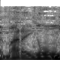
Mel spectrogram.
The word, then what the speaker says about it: Maranhão: A pronúncia é Maranhão? – É, Maranhão.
